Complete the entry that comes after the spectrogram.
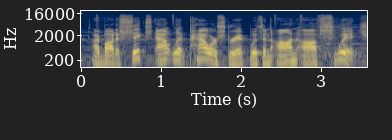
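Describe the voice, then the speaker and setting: Music plays in the background. A man with fairly high pitch speaks at a fairly slow pace. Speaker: home music hobbyist. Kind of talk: tutorial narration. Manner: dry, joking.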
